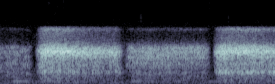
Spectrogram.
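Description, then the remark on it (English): Loud heavy breathing into a telephone by a prank caller: three long, raspy breaths in and out, each separated by a brief pause, with no talking. “And the same thing, I'm just breathing heavily into the phone.”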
